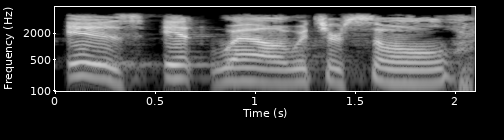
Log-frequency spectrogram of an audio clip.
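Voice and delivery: preacher booming the question slowly; loud, slow question. Acted. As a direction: press the question on the whole church.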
